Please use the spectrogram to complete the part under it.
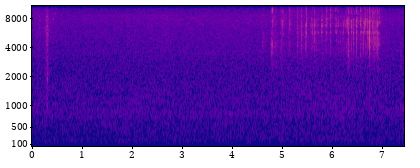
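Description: Dice rolling in a tabletop game make a faint clattering rattle that builds over the last few seconds above a steady low hiss.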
